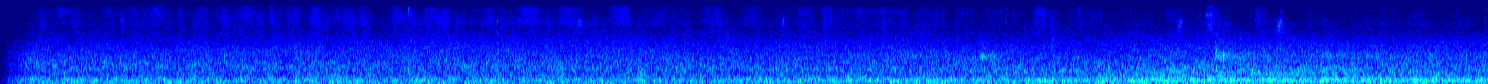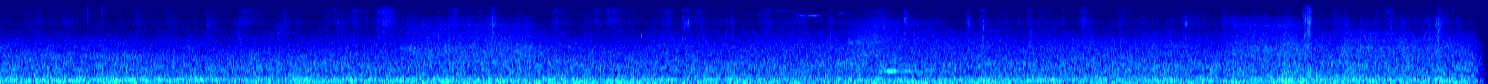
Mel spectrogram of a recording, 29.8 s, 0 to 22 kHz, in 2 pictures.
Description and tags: Crowd Noise morning 4
A selection of ambiences taken from Glasgow City centre throughout the day on a holiday weekend,
City, Glasgow, H6n, people, Street, traffic, Walla, Zoom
